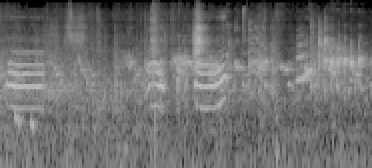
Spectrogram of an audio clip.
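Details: Courting male cockatiel in an indoor aviary cage, directing his song at a female: warbled whistles with a rich tone, dipping and rising, mixed with wing rustle and chirpy chatter.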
